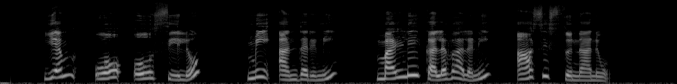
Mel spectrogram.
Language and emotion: Telugu, neutral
